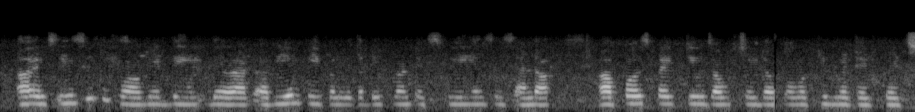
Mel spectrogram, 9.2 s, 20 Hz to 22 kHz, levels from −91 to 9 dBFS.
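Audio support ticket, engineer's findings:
Echo leak, 0.97–2.24 s and 5.51 s to end of clip. Faint delayed copy of the speech trailing the direct signal by 455 ms, roughly 25 dB down in the first stretch, roughly 35 dB down in the second. Likely cause: far-end loudspeaker pickup with incomplete echo cancellation, residual returned to sender. Spectrogram: weak ghost of each syllable's harmonic pattern shifted right by about half a second. Waveform: low-level tail filling gaps after bursts.

Lost AMR speech frames, 7.73–7.77 s. One 20 ms frame dropped. Brief dip/warble in the speech, then recovery with slight roughness. Mechanism: radio bit errors failed the frame checksum, so the AMR-WB decoder (12.65 kbit/s, light coding damage elsewhere) concealed by repeating the last good pitch and vocal-tract parameters at reduced gain. Spectrogram: momentary smearing or blurring of formant/harmonic detail in a narrow vertical slice. 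Waveform: short amplitude notch.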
